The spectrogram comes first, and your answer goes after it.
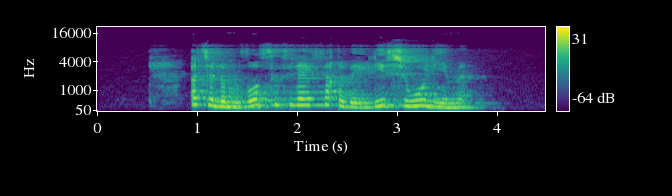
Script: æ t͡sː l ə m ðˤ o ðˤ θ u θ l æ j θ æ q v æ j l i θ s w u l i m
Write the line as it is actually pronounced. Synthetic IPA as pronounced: æ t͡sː l ə m ðˤ o ðˤ θ u θ l æ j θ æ q v æ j l i θ s w u l i m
